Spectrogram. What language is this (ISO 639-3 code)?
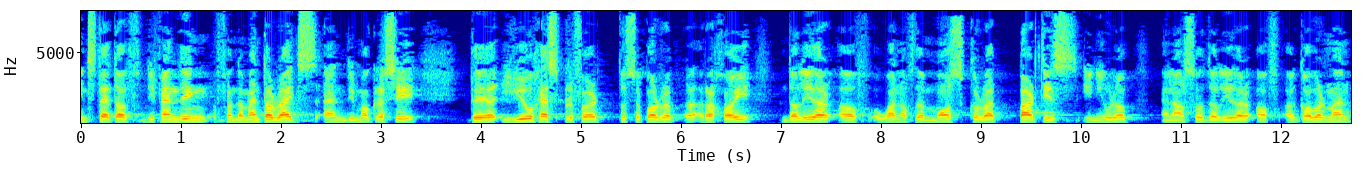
eng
